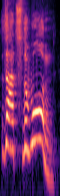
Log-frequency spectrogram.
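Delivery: high, loud, slow exclaim; loud cry. Acted. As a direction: shout out in recognition. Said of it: "he cried loudly".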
